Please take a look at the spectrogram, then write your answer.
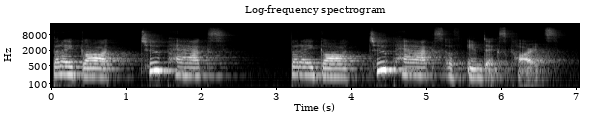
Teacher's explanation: w słówku got, ale nie wypuszczamy powietrza, robimy pauzę i mówimy to.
